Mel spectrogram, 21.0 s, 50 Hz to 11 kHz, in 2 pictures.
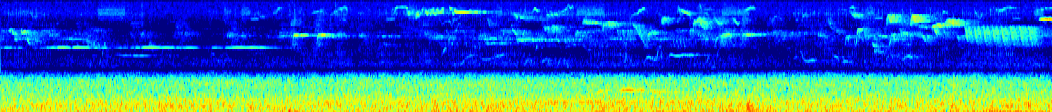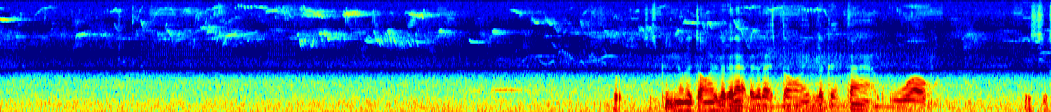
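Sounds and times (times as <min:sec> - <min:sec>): small birds chirping: 0:00.0 - 0:21.0
low background rumble: 0:07.0 - 0:21.0.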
